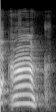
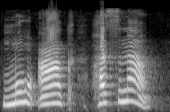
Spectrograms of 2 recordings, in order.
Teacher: आँख बोलते समय नाक और मुंह दोनों से हम उच्चारित करते हैं। जब भी हम उच्चारण कर रहे हैं आँख का, तो हम दोनों नाक और मुंह दोनों से कर रहे हैं। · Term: अनुनासिक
